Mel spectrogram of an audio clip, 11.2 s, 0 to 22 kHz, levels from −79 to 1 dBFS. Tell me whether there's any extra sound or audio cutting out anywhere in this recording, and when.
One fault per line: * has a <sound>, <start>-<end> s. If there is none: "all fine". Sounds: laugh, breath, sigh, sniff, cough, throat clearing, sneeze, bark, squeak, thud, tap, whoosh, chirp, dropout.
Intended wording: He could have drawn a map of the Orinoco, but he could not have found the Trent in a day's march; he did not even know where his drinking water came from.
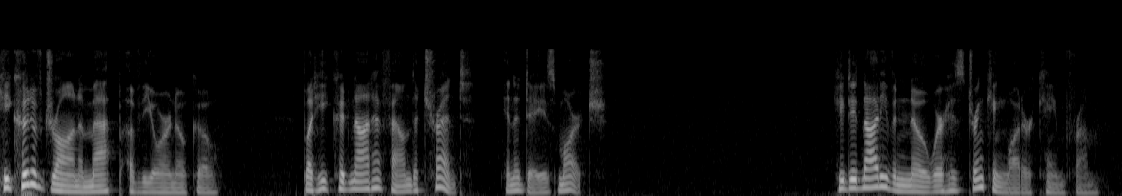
all fine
